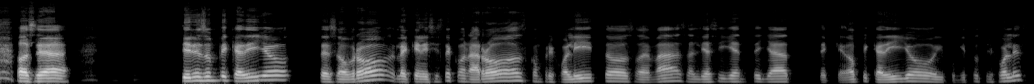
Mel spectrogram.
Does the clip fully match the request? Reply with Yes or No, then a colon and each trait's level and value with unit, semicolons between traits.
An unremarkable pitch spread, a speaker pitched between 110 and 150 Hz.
Yes: average, 4.0 semitones; medium, 140 Hz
